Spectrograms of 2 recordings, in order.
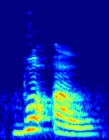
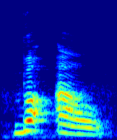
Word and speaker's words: bottle: And the last one is bottle, bottle, bottle. It's also a glottal stop, so I glottalize T in all these 3 words.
